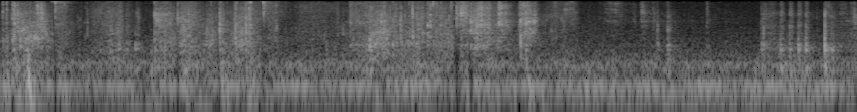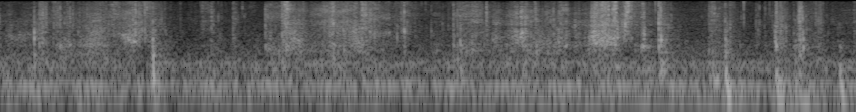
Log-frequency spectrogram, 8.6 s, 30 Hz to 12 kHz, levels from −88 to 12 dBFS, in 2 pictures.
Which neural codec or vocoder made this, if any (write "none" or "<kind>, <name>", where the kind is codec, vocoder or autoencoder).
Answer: none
